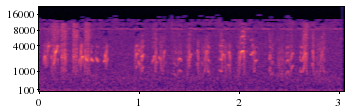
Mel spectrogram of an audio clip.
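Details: Lure song of a streak-eared bulbul, played to attract other bulbuls. A lively run of quick chirps and short whistled notes with scattered sharper accents, against a constant low rumble.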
